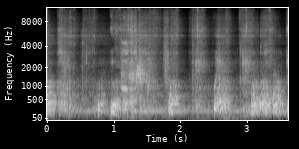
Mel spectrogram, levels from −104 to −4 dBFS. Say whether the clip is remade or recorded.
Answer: remade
